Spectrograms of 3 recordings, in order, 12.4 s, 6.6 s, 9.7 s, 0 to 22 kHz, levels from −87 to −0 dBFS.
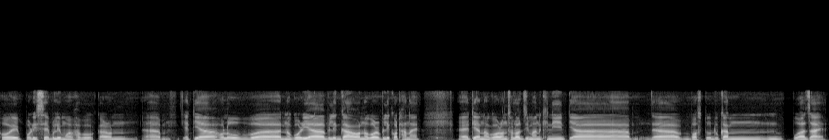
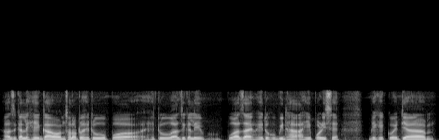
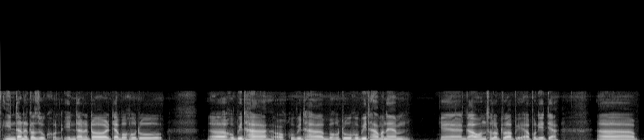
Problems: background sounds at intervals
